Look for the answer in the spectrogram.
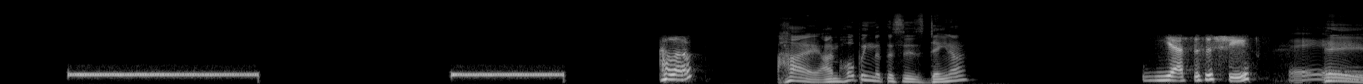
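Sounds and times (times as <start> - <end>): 
long steady telephone ringing tones: 0.7 - 2.6, 4.5 - 5.7
speech: 7.9 - 9.8, 11.6 - 13.6.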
